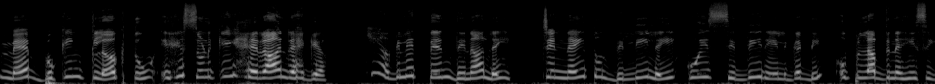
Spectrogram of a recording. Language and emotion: Punjabi, surprised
